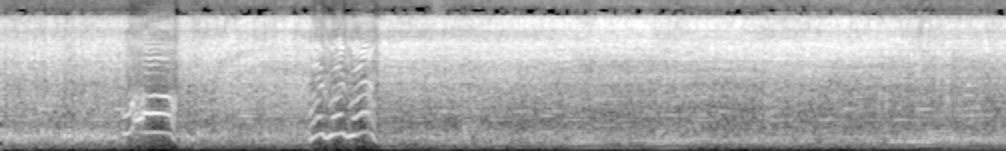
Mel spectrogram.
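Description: Landslide on a steep mountainside: a steady rushing noise of rock and debris pouring down the slope, heard through a phone's microphone, with a person briefly exclaiming twice.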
